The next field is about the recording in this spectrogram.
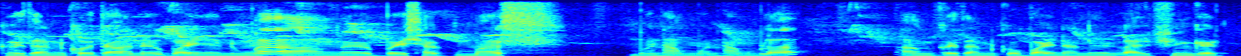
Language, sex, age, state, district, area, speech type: Bodo, male, 60+, Assam, Chirang, rural, spontaneous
